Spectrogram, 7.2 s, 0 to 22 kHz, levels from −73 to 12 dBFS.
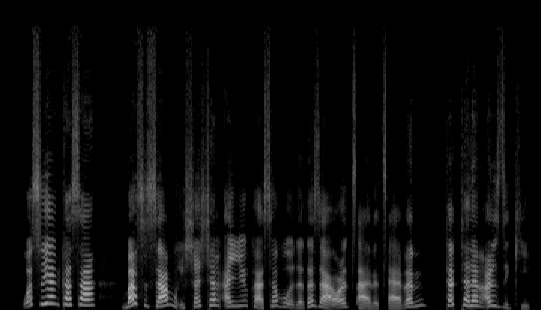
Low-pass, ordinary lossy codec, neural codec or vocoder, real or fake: none; none; autoencoder, 48 kHz, 32 numbers a frame, DAC-VAE, trained on Japanese speech; fake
